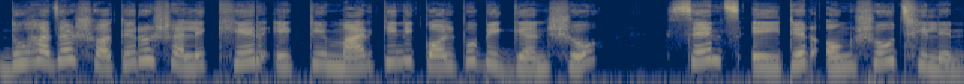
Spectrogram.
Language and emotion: Bengali, neutral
